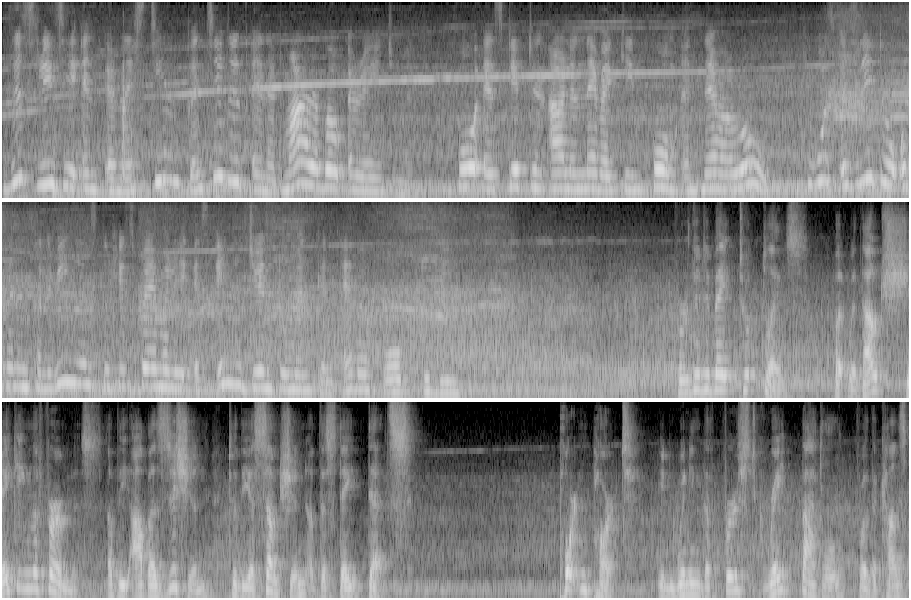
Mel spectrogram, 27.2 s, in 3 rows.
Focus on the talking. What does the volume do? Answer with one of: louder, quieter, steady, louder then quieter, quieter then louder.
steady.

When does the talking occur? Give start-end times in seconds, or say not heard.
0.0-13.7, 15.8-22.3, 23.7-27.1.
